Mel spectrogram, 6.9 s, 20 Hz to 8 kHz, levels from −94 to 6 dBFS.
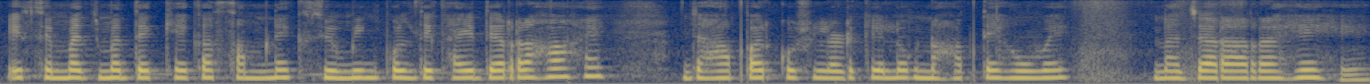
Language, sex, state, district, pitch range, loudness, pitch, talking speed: Hindi, female, Rajasthan, Jaipur, 250-260 Hz, -19 LUFS, 255 Hz, 190 wpm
